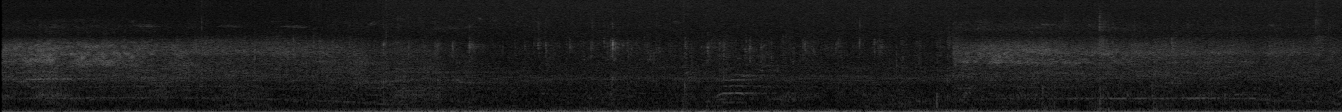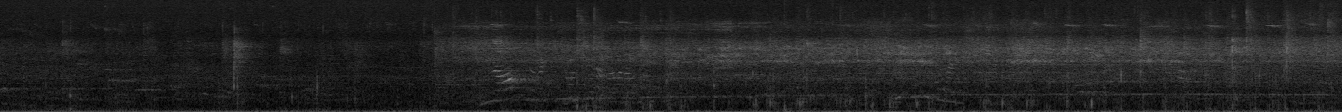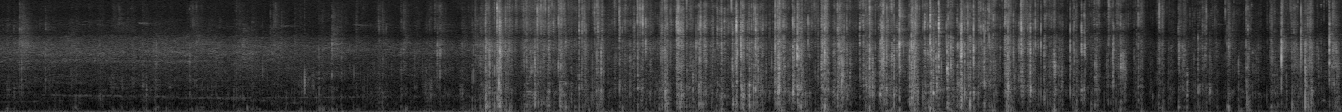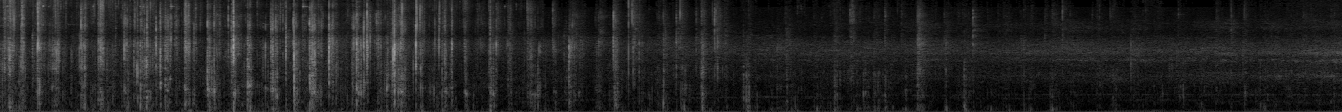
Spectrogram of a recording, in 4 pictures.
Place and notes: vianden, adventurepark, indian forest
Walking in the forest. Following a strange sound that is effected by people that glide downhill though the trees attached on steel ropes. Finally meeting a group of three horse riders that pass by. A generator noise in the distance.
Vianden, Abenteuerpark, Indian Forest
Spaziergang im Wald. Einem sonderbaren Geräusch folgend, das von Menschen verursacht wird, die an Stahlseilen abwärts durch die Bäume gleiten. Schließlich eine Begegnung mit drei Reitern. Das Gräusch eines Genrators in der Ferne.
Vianden, parc d'aventure, forêt indienne
Marche en forêt. À la suite d’un son étrange fait par des gens qui glissent en descendant à travers les arbres attachés à des cordes métalliques. Enfin, rencontre avec un groupe de trois cavaliers qui passent. Le bruit d’un générateur dans le lointain
Project - Klangraum Our - topographic field recordings, sound objects and social ambiences
Vianden, Luxembourg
